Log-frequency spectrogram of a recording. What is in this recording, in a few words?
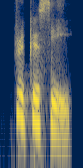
"fricassee", Indian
